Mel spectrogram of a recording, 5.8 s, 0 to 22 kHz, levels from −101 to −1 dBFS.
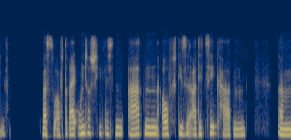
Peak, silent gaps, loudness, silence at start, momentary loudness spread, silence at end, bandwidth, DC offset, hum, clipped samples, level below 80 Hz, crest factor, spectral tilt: -12 dBFS; 0.22-0.79 s, 2.50-2.56 s, 4.96-5.07 s, 5.41-5.55 s; -31 LUFS; 0 s; 8 LU; 0 s; 7.8 kHz; under 0.1%; none; under 0.1%; -86 dBFS; 18 dB; -5.5 dB/octave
